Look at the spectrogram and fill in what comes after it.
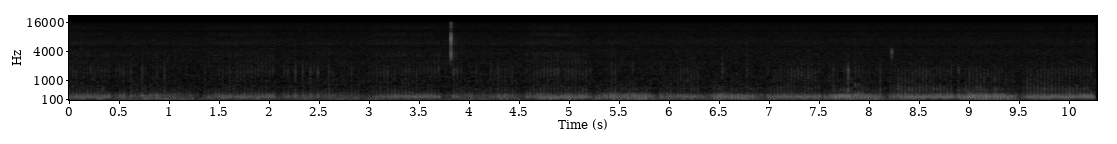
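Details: A Persian cat purrs loudly and steadily, happy and relaxed, a low continuous rumble that swells and eases with each breath.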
